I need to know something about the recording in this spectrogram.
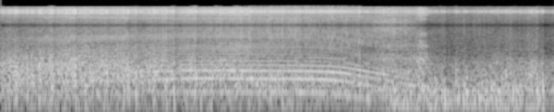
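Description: A small motor whines and then drops in pitch.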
